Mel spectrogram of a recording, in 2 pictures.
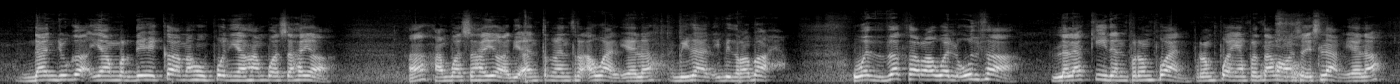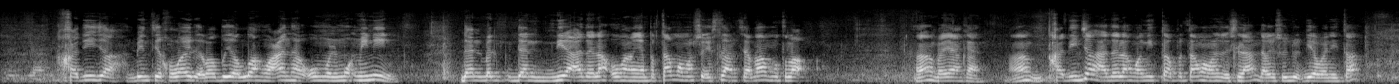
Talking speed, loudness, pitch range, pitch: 135 wpm, -13 LUFS, 175-200 Hz, 185 Hz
